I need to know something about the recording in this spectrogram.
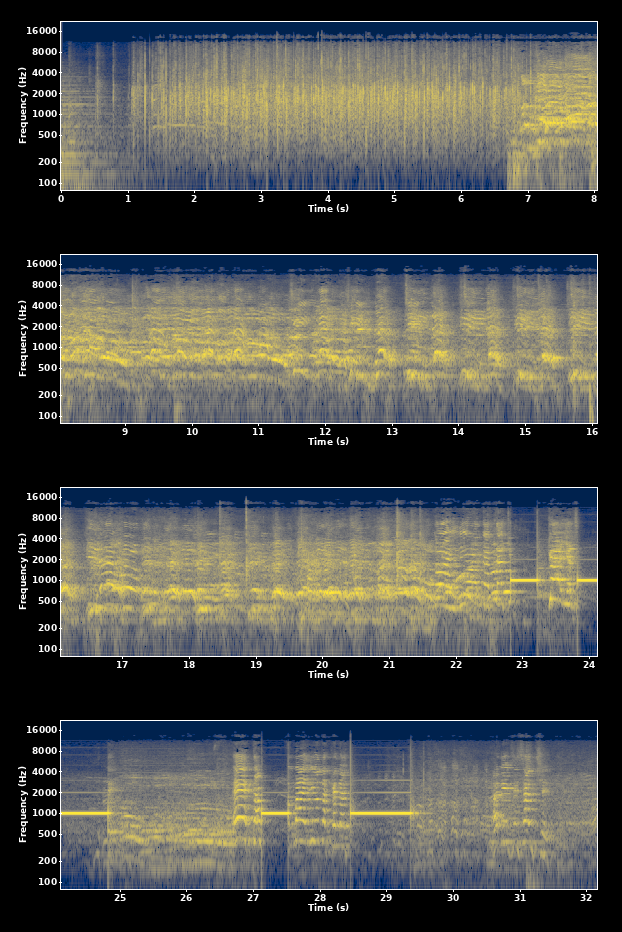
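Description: Crowd noise with many voices shouting together over music. Near the end a steady high beep cuts in several times, in the way a censor bleep covers words.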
